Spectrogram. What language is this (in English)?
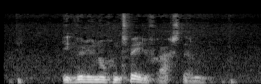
Dutch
